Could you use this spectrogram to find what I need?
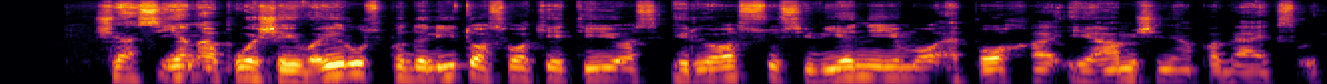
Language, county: Lithuanian, Alytus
